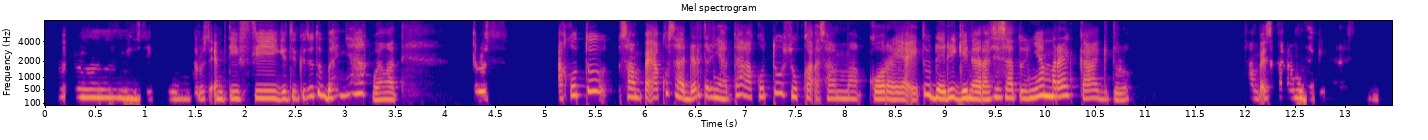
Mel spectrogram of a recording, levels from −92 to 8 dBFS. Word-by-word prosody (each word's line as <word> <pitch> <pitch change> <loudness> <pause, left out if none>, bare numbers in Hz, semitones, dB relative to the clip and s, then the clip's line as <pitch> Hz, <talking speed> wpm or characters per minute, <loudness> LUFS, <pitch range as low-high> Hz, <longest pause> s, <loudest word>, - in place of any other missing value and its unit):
Mhm, 240 -1 -1
Music 210 -1 -3
Bank, 200 0 -8
terus 205 - -7
MTV 210 +1 -2 0.3
gitu-gitu 225 +5 -4
tuh 330 - +2
banyak 320 +8 -2
banget. 190 0 -1 0.7
Terus 430 0 +1 0.7
aku 305 - -2
tuh, 435 0 +4 0.2
sampai 255 -3 +1
aku 310 - -8
sadar 230 - +2
ternyata 245 -1 -1
aku 265 +1 -5
tuh 380 - -1
suka 270 -4 -2
sama 215 -1 -4
Korea 205 -2 +3
itu 255 - -2
dari 235 0 +6
generasi 215 +1 +5
satunya 235 +2 +2
mereka 285 -3 +3 0.2
gitu 200 -2 -5
loh. - - -26 1.2
Sampai - - -3
sekarang 235 -1 -11
udah 200 - -5
generasi 470 +3 -25 0.2
5. - - -16
235 Hz, 145 wpm, -23 LUFS, 210-270 Hz, 1.2 s, dari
